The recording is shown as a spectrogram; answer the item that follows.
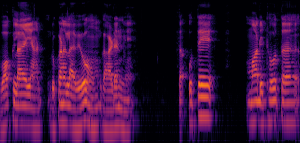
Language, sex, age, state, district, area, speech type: Sindhi, male, 45-60, Gujarat, Kutch, rural, spontaneous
